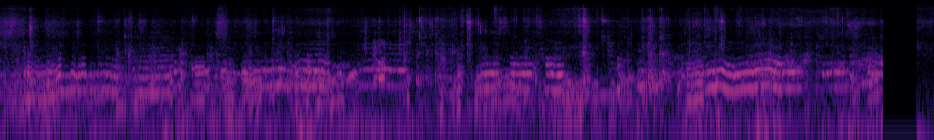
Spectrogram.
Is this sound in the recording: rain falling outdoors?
no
